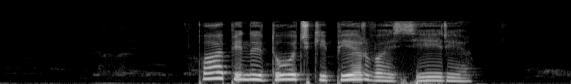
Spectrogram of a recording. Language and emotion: Russian, sad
